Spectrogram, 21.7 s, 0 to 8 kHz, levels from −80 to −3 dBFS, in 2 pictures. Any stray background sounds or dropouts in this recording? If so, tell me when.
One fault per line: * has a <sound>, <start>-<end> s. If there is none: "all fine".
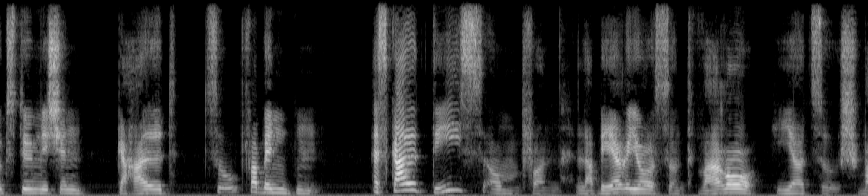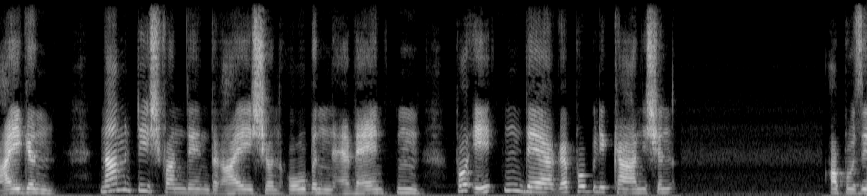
all fine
